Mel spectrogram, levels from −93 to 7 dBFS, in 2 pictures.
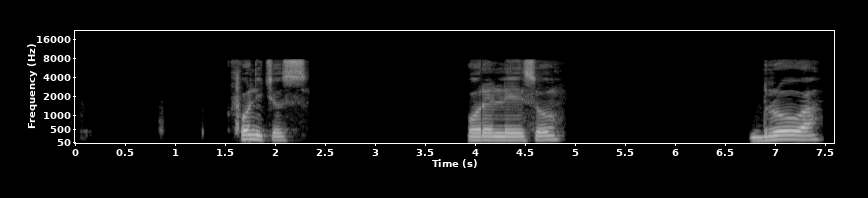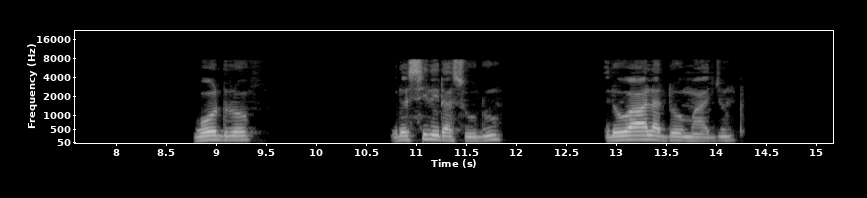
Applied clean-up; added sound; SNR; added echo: neural mask model Resemble Enhance denoiser.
